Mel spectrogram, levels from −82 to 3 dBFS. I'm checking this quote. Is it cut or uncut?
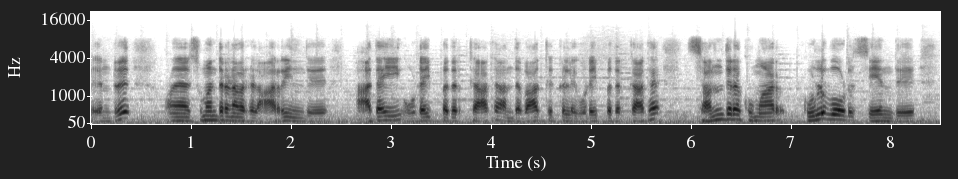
uncut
